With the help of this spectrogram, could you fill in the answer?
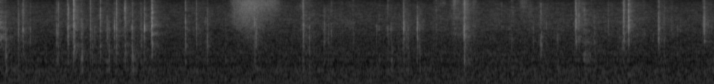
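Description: Long acrylic nails and fingertips rapidly tap and click the rubbery plastic keys of a handheld, hollow black plastic Texas Instruments graphing calculator. The result is a quick, uneven run of sharp, bright clicks with almost no ring, plus a brief soft swishing swell near the two-second mark, over a faint low hum.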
